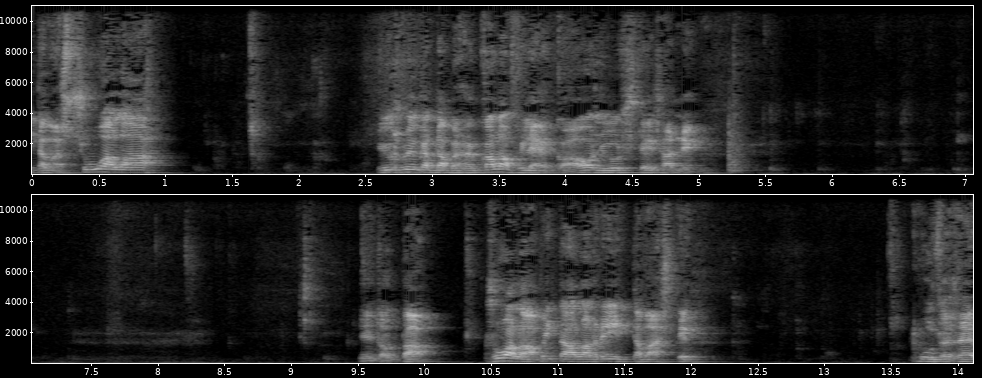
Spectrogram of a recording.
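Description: A fork clinks on a plate.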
